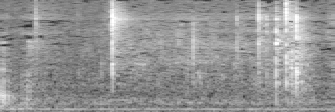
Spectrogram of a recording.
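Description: A pointed metal tool picking and scratching at the plastic shrink-wrap on a box of watercolour tubes: a few light clicks, with a quick cluster near the end.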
